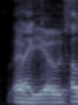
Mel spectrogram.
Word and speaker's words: Levioso: Levioso. – Like Oso.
